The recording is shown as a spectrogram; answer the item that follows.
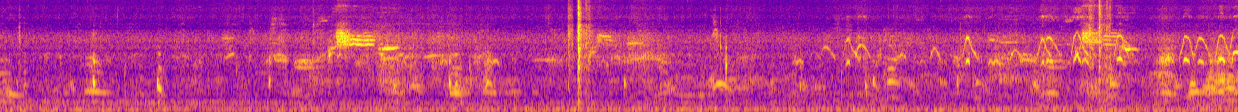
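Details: A large flock of swans at Ridgefield wildlife refuge, Washington, gives overlapping honking and bugling calls, scattered and continuous, with a low wind rumble underneath.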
